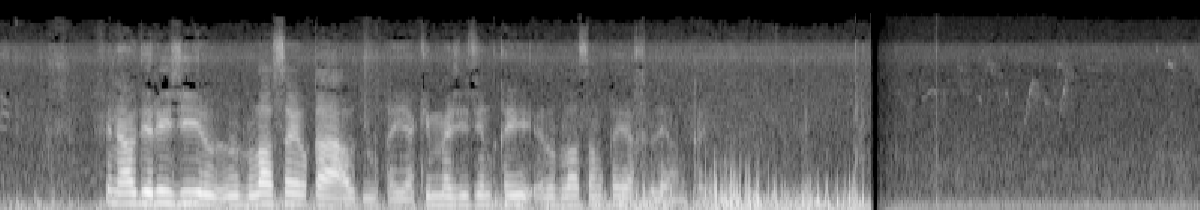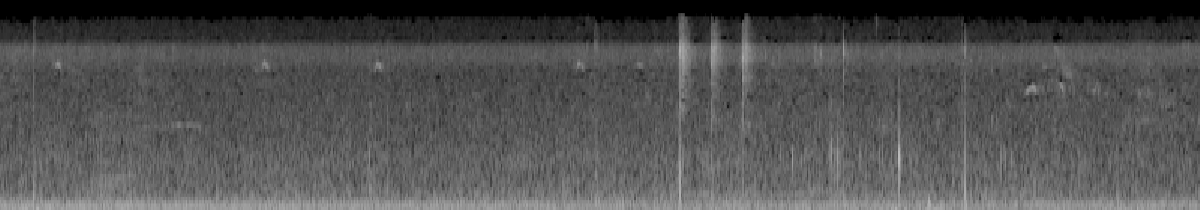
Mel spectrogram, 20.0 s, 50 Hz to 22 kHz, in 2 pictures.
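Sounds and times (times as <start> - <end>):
steady low hum: 0.0 - 20.0
sharp clicks: 14.8 - 18.2.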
